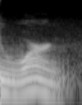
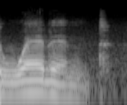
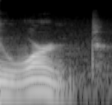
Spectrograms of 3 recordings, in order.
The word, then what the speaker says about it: weren't: We weren't. Recordad, no se dice weren't. We weren't. Una sola sílaba.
